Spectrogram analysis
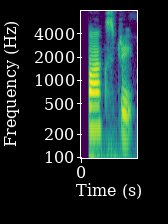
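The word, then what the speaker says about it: Palk: जलसंधि उसका नाम है पाक जल संधि इंग्लिश में ये स्पेलिंग में एल भी आता है पर ये एल साइलेंट है तो ये पाक जलसंधि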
